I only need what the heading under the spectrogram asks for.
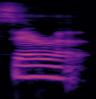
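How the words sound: The name is said with an American pronunciation. "American pronunciation would be like Sarah"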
